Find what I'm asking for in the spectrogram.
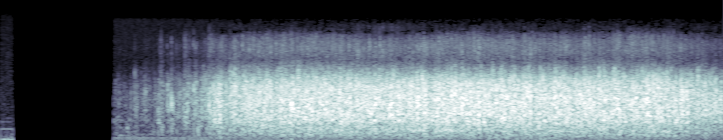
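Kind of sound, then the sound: crowd, crowd cheering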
